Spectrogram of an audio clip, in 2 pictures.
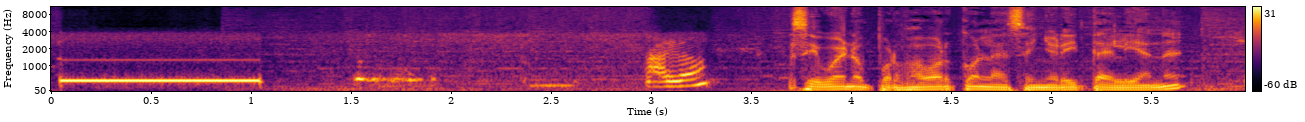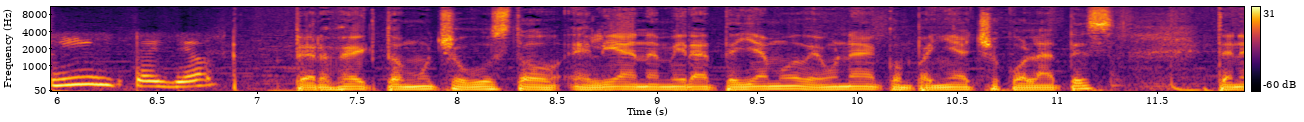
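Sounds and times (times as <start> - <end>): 
telephone ringback tone: 0.0 - 2.0
speech: 3.0 - 11.9.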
